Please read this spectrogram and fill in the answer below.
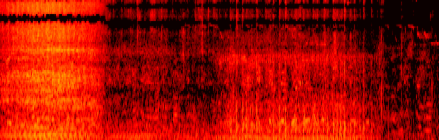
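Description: Classic two-stroke scooter engines running, loudest in the first two seconds and again from about halfway to near the end, with people talking in the background.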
